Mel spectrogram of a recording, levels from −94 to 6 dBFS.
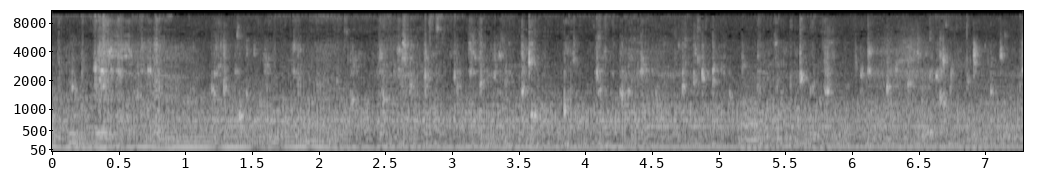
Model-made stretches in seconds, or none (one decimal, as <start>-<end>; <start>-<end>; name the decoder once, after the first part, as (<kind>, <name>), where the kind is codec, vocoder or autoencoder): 0.0-0.9 (vocoder, Vocos); 1.6-4.5; 5.3-5.8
